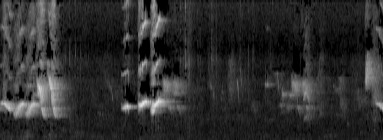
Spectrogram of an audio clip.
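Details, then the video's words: Coleiro, the Double-collared Seedeater, sings tui tui style: a quick run of high buzzy chirps, silence, then a brief bright phrase of sliding whistles, followed by faint scattered notes. "COLEIRO TUI TUI DIAMANTE FIBRA PURA"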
